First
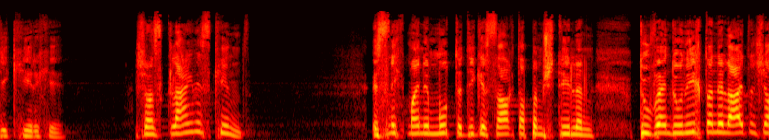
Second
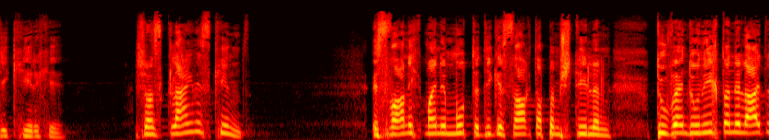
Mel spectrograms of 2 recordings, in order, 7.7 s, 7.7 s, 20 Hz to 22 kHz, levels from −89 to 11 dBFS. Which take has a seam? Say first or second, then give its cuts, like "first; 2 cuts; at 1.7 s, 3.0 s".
first; 1 cut; at 3.9 s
